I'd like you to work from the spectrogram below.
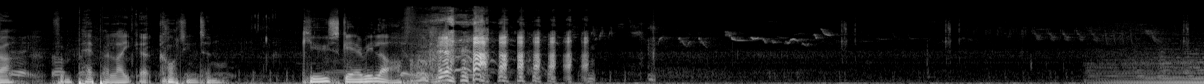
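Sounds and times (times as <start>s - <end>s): faint outdoor ambience: 0.0s - 12.0s
faint bird chirps: 5.8s - 11.7s
background music: 10.9s - 12.0s.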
